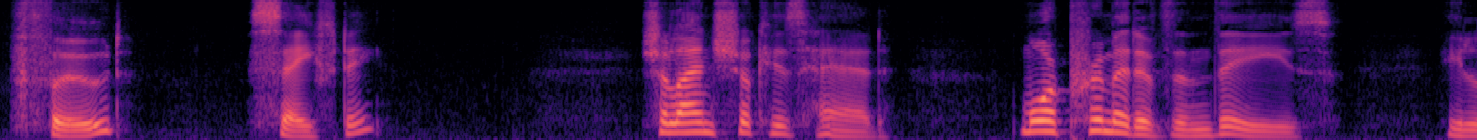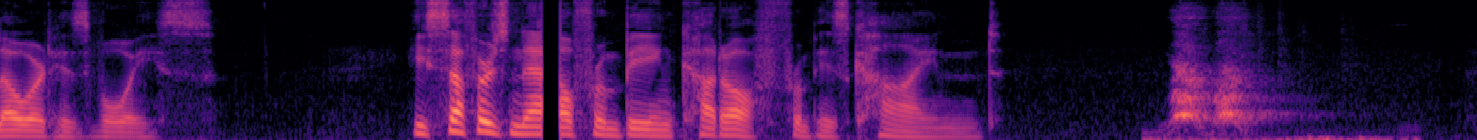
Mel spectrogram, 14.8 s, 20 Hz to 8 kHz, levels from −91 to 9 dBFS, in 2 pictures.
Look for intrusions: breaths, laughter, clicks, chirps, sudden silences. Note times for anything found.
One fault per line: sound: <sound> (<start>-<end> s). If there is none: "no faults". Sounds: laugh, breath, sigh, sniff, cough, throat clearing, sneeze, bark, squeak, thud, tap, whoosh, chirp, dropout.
sound: dropout (10.1-10.2 s)
sound: bark (13.1-14.5 s)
